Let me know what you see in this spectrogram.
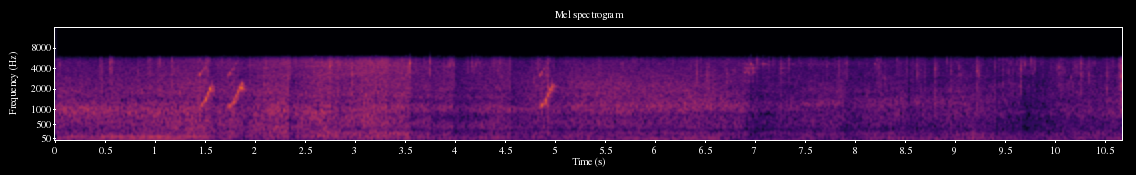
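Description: Porsche 930 Turbo's air-cooled 3.3-litre turbocharged flat-six, fitted with an aftermarket dual exhaust, idling with a steady low hum that drops away about seven seconds in. Three short rising chirps sound over it in the first five seconds.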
